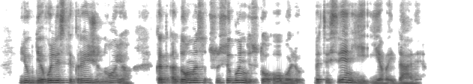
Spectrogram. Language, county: Lithuanian, Vilnius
